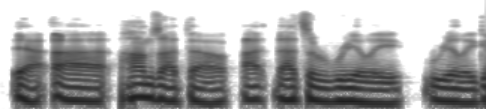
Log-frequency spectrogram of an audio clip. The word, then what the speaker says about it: Khamzat: And do we know how to actually pronounce it? Is it Khamzat? – Khamzat. – Khamzat? – Hum. – Ivan sounded pretty confident. – Like, yeah, I'm going to believe Ivan in this one.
